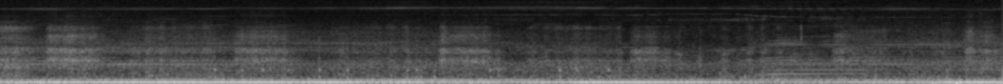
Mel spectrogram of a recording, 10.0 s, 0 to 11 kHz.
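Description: Wind rumbling on the microphone, with the faint buzz of an RC plane's SunnySky X2212 1400 kV brushless motor and 8x4 propeller flying overhead; its pitch slides as the throttle changes a few seconds before the end.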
